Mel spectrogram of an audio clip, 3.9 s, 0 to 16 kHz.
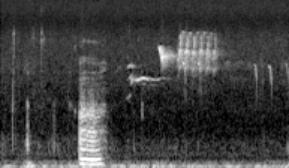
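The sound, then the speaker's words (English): Two wild birds in the top of a dead pine tree in thick fog trade soft calls: first a brief, low, buzzy call with a rich harmonic tone, then a quick run of thin, high chirps, all over a steady low background rumble. “And they're calling pretty softly now, back and forth, 5-3 and the two wild ones.”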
